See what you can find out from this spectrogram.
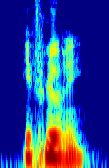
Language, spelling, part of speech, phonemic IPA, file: French, effleurer, verb, /e.flœ.ʁe/, Fr-effleurer.ogg
- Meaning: 1. to stroke gently, to touch lightly 2. to brush over, to brush past 3. to skim over (a subject)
